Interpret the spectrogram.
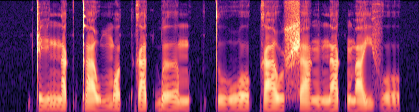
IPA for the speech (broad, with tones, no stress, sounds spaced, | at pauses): ʈ i˧˥ n a˦˥ k̚ t̪ a˧ w m ɔ˦˥ t̚ k a˦˥ t̚ ɓ əː˧ m | t̪ u˨˩˨ w o˧ k a˧ w ʂ a˨˩ ŋ n a˦˥ k̚ m a˧˥ j v o˨˩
